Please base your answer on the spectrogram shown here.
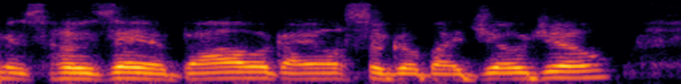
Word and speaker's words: Abaoag: The pronunciation of my last name is Abaoag in the old country. I grew up in Southern California, so we kind of anglicized it, so it's Abaoag.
